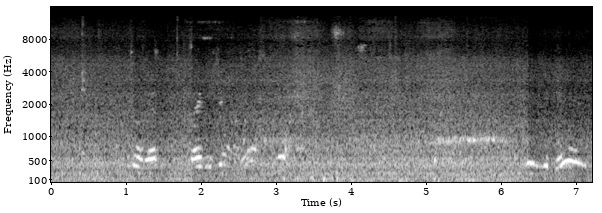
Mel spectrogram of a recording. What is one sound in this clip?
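A young woman talks briefly nearby.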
